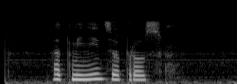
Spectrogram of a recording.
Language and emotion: Russian, neutral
